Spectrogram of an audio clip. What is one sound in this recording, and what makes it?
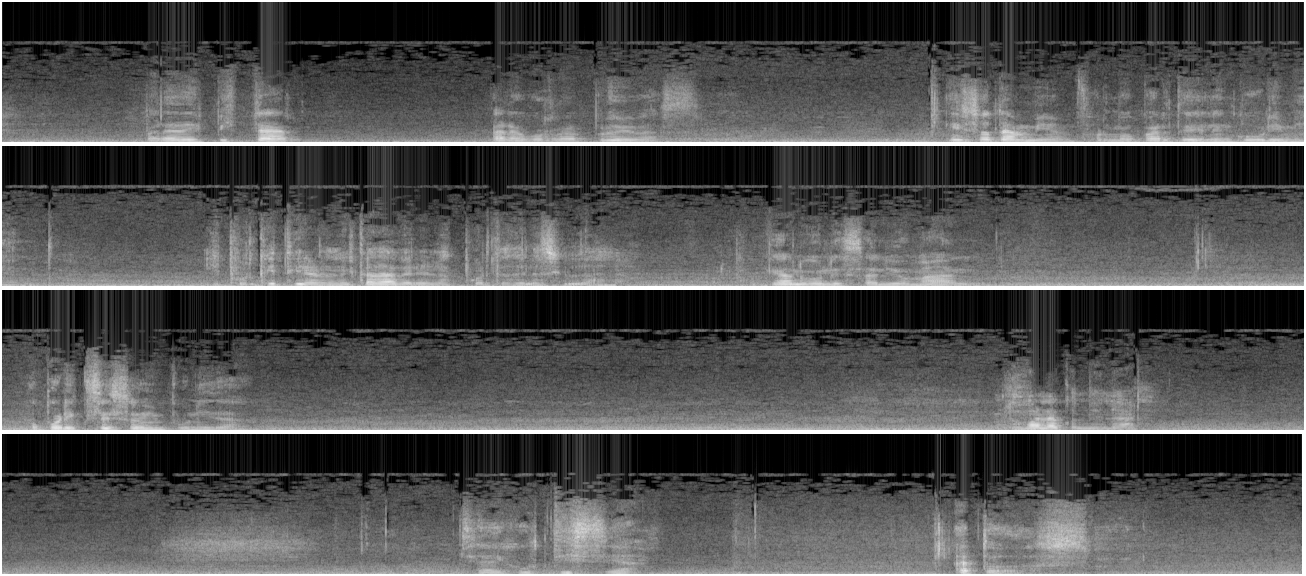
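A woman speaks calmly and earnestly, close by.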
